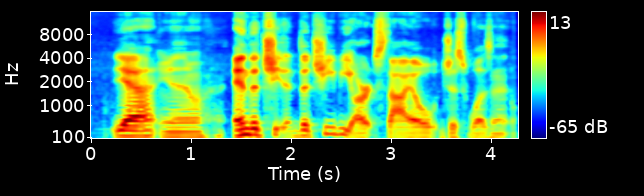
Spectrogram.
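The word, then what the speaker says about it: ちび: Chibi sounds like off. And I'm studying Japanese, so it's pronounced chibi.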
